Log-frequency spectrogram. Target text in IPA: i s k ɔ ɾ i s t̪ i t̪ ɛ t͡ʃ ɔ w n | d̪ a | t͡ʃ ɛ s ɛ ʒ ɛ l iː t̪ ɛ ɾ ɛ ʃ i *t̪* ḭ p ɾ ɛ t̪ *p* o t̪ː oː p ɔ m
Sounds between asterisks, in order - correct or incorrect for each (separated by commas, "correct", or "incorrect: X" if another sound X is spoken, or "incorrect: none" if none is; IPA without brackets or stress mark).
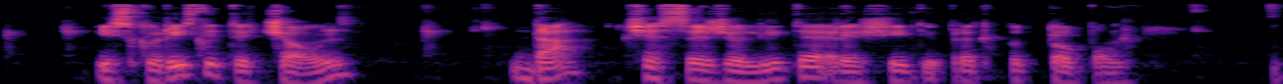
correct, correct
